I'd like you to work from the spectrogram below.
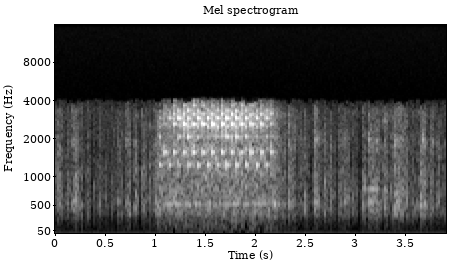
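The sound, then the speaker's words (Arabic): A mobile phone rings during a lecture in a mosque. It gives a single faint burst of electronic ringtone with a steady, bright tone, heard alone between quiet stretches. “ده مين ده؟ تلفوني أنا؟”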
